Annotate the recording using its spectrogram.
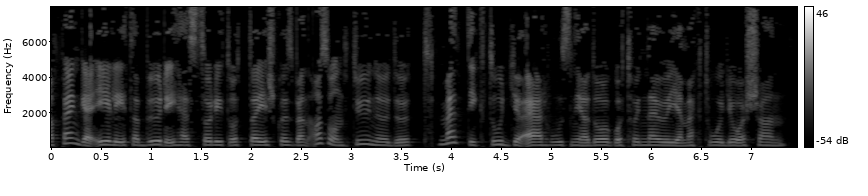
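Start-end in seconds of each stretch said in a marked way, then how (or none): none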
